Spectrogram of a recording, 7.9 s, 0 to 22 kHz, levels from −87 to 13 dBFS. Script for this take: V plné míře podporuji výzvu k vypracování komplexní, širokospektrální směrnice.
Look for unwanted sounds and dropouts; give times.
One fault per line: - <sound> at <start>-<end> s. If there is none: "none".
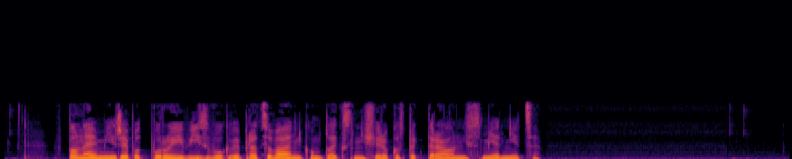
none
